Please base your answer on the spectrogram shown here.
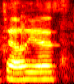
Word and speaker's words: Telles: make don't forget your uh emotion faces Mr Tellus so we did get confirmation of how he of how to uh pronounce his name he pronounces it t yes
